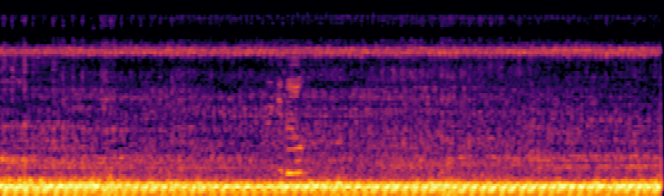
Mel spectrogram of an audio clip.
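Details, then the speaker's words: Rebuilt Nissan Juke project, first runs after the build: a steady, even idle with a smooth low pulse as the engine warms up on its own, with no knocks or misses. The air-fuel readout was not displaying, and a small oil leak was noted. "but it's running on its own that's exciting engine's warming up"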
